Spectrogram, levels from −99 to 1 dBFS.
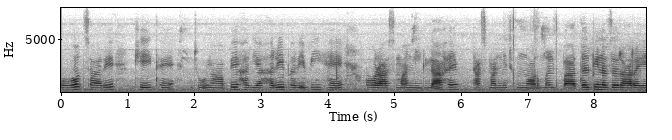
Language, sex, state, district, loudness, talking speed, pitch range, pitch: Hindi, male, Punjab, Fazilka, -19 LUFS, 170 wpm, 200-230 Hz, 210 Hz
